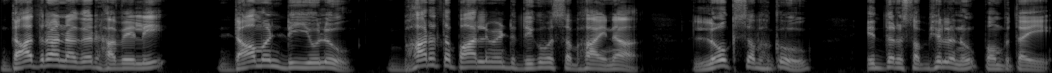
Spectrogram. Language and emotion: Telugu, neutral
